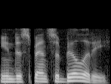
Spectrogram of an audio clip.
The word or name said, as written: indispensability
